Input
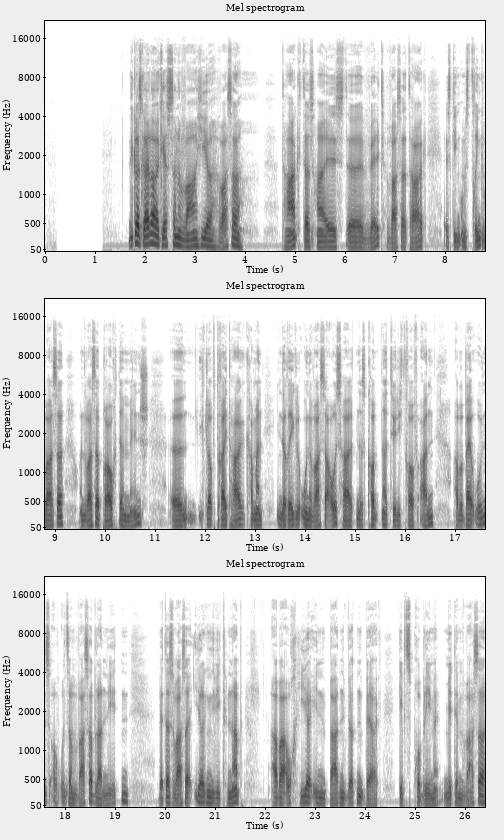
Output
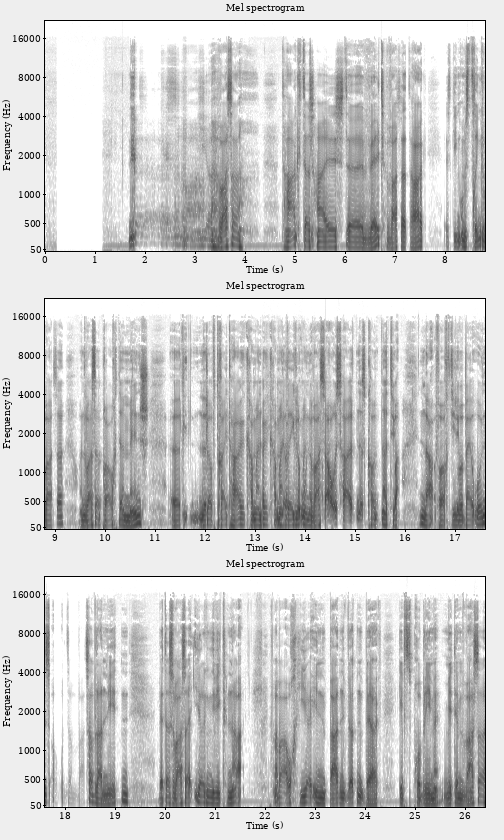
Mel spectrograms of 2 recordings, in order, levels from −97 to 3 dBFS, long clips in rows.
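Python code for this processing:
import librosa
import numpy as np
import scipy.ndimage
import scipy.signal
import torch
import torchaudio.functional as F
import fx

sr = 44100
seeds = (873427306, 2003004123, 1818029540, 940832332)

y = fx.reverb_throw(x, sr, start_s=1.7, length_s=1.43, rt60_s=0.94, drr_db=-4.0)
y = fx.air_absorb(y, sr, metres=80.0, at=(5.3, 5.98))
y = fx.upward_expand(y, sr, threshold_db=-40.0, expansion=2.5, at=(7.03, 8.25))
y = fx.echo_throw(y, sr, start_s=12.67, length_s=0.81, ms=470, feedback_pct=40, wet_db=-3.5)
y = fx.highpass(y, sr, hz=360.0, slope=12, at=(14.3, 15.19))
y = fx.gate_flip(y, sr, shuts_db=-26.0, range_db=-36, at=(17.67, 18.41), fade=0.02)
y = fx.low_shelf(y, sr, hz=140.0, db=-10.0, at=(23.19, 23.93))
y = fx.edit(y, sr, fx.fade_in_span(start_s=8.92, length_s=0.69),
    fx.reverse_span(start_s=11.49, length_s=0.52),
    fx.reverse_span(start_s=15.78, length_s=1.28),
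    fx.reverse_span(start_s=21.41, length_s=0.81), tone=tone)
y = fx.high_shelf(y, sr, hz=2800.0, db=11.5)
y = fx.transient(y, sr, attack_db=-7, sustain_db=-1)
y = fx.over_compress(y, sr, threshold_db=-32.0, ratio=-0.5)
y = y * 10.0 ** (3.5 / 20.0)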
